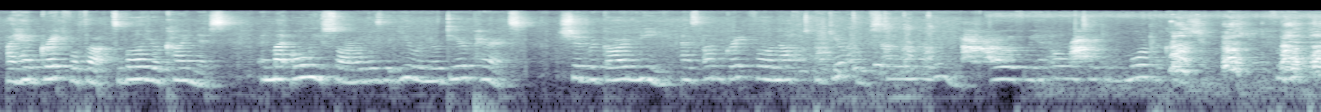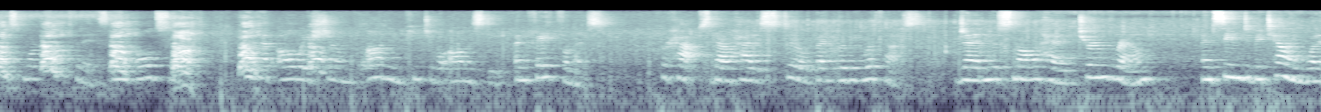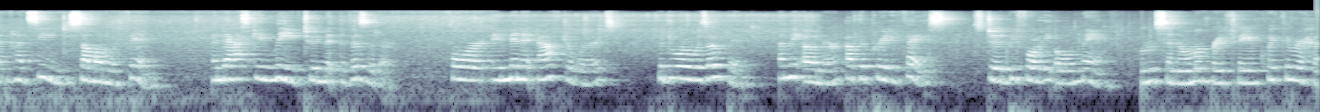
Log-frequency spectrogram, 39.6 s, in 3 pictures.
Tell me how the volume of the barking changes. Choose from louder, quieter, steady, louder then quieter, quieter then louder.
louder.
